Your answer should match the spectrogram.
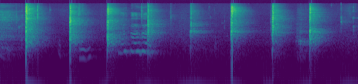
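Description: Hands clapping: about eight sharp claps at an even pace, roughly two a second.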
